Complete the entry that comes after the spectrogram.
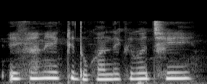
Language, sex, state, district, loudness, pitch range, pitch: Bengali, female, West Bengal, Alipurduar, -12 LUFS, 260-280 Hz, 270 Hz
